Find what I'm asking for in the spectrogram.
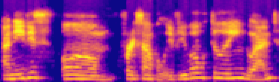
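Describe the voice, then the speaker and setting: A man's voice: a little high, measured pace. A male teacher with a Colombian accent, explaining points in an online class and repeating key terms. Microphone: video call. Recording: muffled video call audio.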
